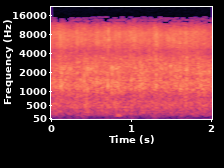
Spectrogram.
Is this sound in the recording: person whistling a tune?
no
